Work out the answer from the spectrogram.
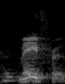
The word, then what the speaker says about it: Mayfred: Uh we are also making uh adding is it Mayfred Drive? Mafford Drive. Mayfred. Mayfred.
